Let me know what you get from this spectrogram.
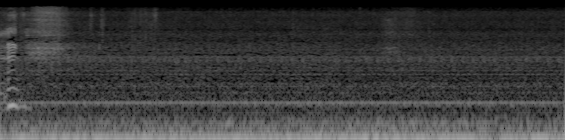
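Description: Car engine running, heard from inside the cabin: a steady low rumble with a steady hum over it.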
